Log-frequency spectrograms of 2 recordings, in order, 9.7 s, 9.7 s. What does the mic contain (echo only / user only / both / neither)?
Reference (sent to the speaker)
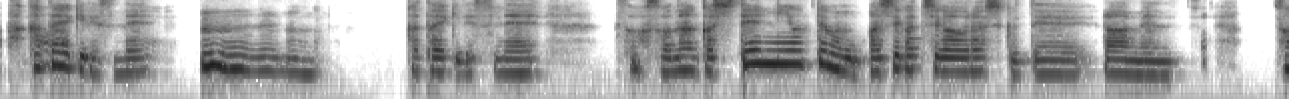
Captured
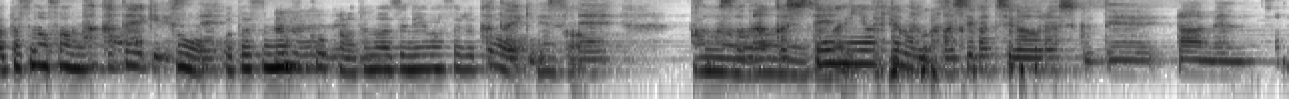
both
